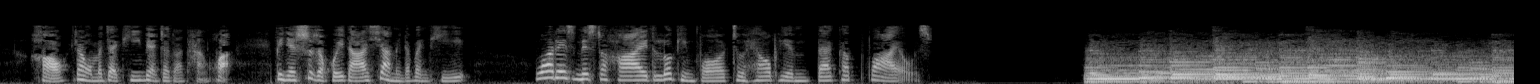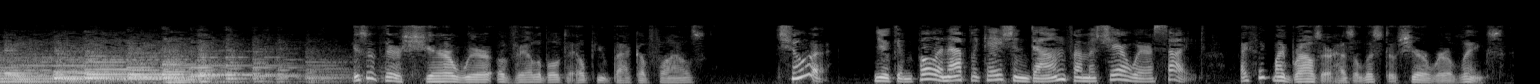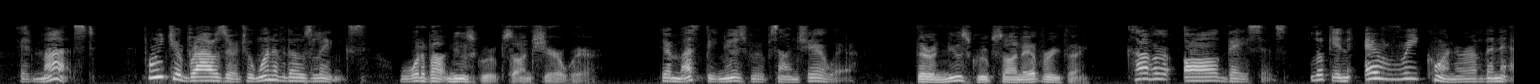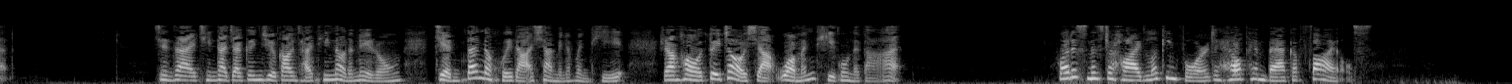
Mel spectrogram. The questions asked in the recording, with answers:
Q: What is Mr. Hyde looking for to help him back up files?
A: Shareware.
